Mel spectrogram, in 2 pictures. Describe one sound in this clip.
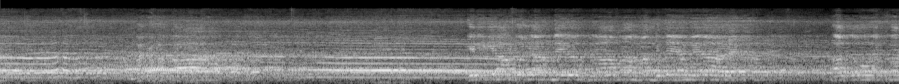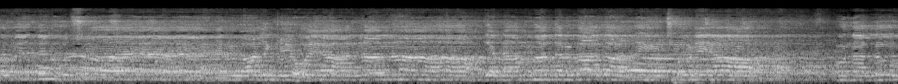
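A crowd of men beat their chests in rhythm.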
